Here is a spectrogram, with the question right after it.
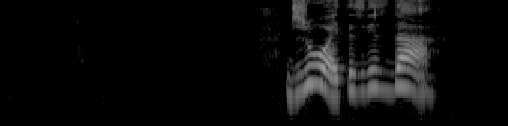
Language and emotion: Russian, positive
